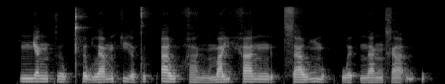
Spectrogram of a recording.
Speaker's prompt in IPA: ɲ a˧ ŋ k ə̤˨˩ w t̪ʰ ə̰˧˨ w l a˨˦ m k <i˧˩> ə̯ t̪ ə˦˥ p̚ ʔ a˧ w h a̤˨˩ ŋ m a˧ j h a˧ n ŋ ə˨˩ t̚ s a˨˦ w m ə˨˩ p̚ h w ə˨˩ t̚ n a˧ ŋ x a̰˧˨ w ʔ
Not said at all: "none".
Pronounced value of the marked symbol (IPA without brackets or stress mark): i˧˩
